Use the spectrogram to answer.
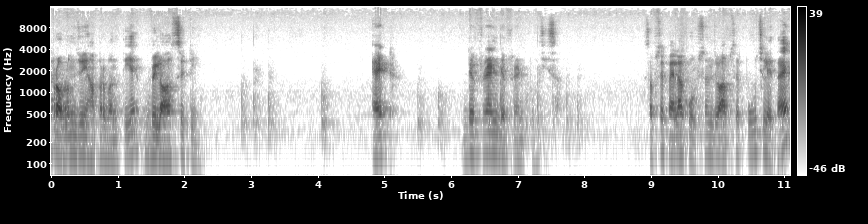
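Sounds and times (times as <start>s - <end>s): person speaking: 4.1s - 8.2s.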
